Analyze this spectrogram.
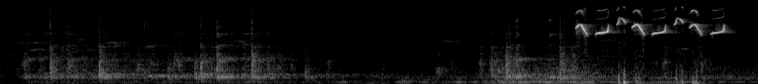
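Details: Cinereous tit: after several seconds of low indoor rustling and knocks, a short fast burst of high, sharp, repeated two-note whistles breaks in near the end.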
